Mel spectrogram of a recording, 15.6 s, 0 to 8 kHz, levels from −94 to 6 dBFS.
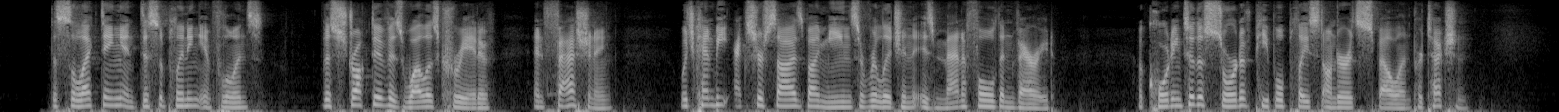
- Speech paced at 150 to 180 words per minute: No, average, 140 wpm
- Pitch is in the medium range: Yes, medium, 155 Hz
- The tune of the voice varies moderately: Yes, average, 4.2 semitones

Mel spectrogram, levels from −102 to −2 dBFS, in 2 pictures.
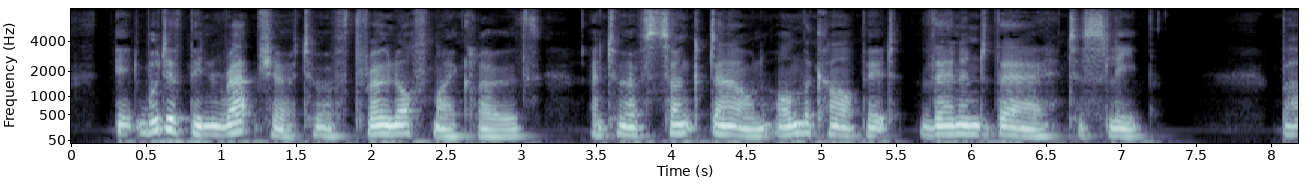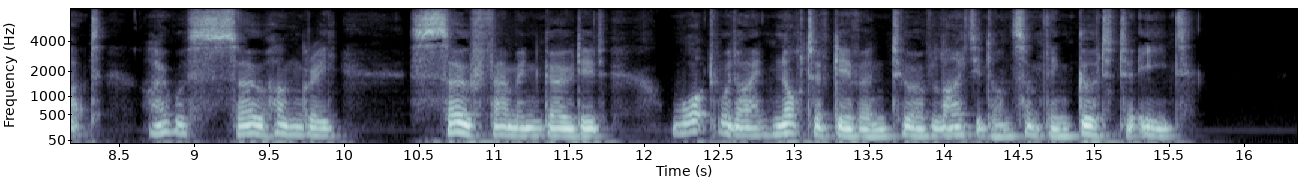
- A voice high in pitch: No, low, 125 Hz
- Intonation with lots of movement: No, average, 4.5 semitones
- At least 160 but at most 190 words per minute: Yes, average, 170 wpm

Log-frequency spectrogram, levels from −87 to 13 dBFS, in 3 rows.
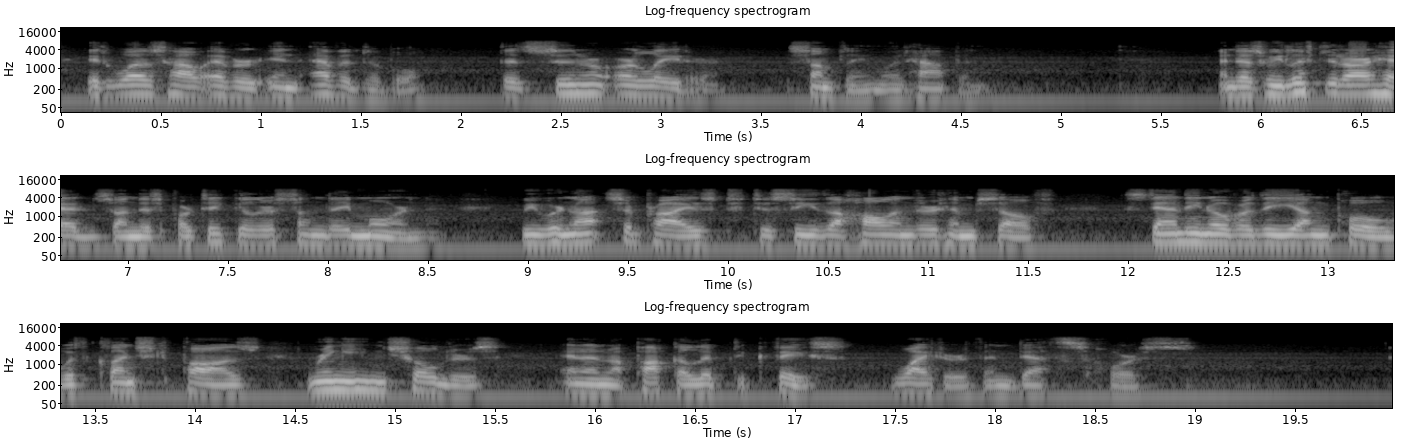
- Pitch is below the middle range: Yes, low, 110 Hz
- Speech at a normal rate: Yes, average, 145 wpm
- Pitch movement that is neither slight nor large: Yes, average, 4.7 semitones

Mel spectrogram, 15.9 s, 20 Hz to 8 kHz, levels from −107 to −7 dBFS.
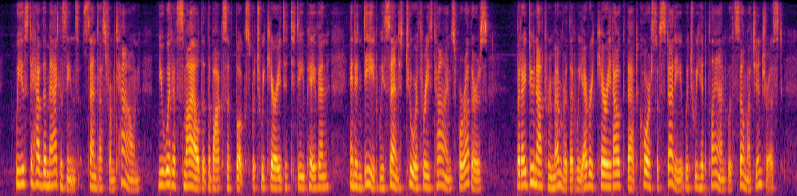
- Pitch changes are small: No, average, 4.1 semitones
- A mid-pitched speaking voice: Yes, medium, 170 Hz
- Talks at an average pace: No, fast, 210 wpm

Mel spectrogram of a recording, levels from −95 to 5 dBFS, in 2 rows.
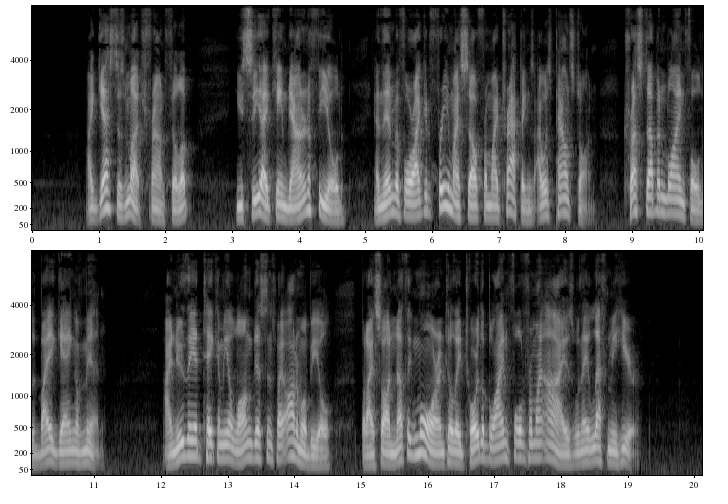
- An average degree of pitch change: No, wide, 6.8 semitones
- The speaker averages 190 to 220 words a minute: Yes, average, 195 wpm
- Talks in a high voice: No, low, 125 Hz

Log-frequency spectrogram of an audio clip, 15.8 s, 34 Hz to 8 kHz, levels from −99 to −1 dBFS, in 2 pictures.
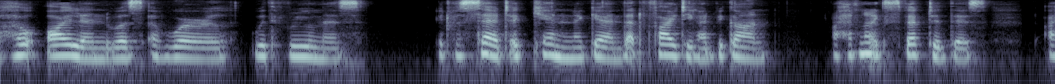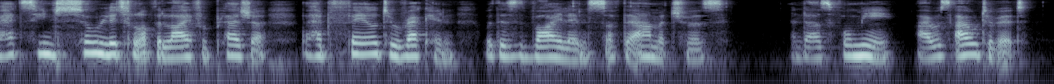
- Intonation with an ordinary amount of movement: Yes, average, 3.0 semitones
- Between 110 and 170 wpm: No, average, 200 wpm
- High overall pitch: Yes, high, 205 Hz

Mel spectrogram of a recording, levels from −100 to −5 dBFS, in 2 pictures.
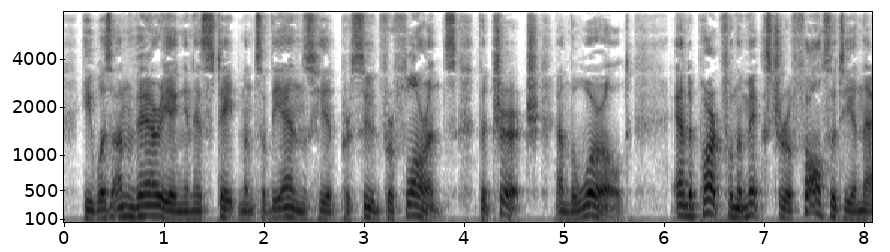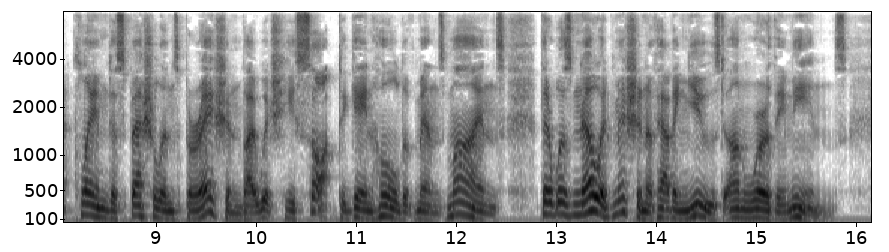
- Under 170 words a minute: No, average, 190 wpm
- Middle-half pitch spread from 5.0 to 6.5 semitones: Yes, wide, 5.6 semitones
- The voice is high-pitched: No, low, 120 Hz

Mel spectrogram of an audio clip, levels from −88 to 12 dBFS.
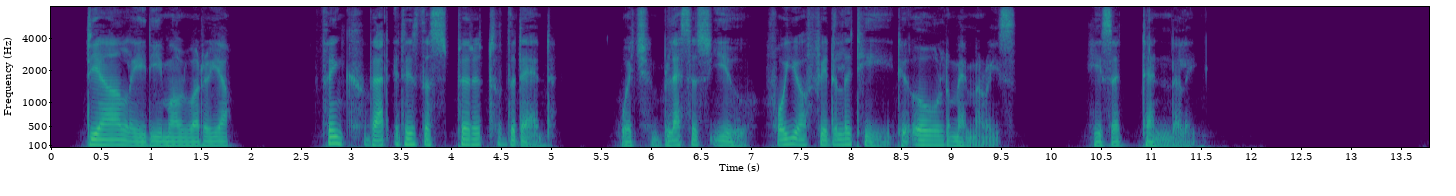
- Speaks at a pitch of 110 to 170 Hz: No, very low, 95 Hz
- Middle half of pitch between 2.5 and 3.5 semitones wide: No, average, 4.2 semitones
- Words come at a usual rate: No, slow, 105 wpm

